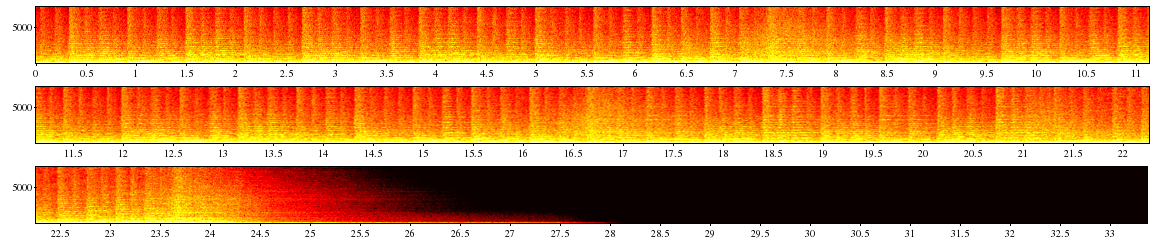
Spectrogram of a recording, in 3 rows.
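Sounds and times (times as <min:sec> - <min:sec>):
combat sounds: 0:00.0 - 0:24.7.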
